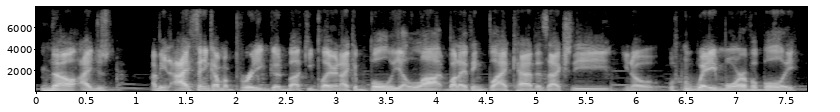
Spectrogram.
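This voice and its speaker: A man's voice: medium pitch, fairly even intonation, a little fast, fairly bright tone, faint music behind. A man in his early thirties chatting casually about gaming, loose and slangy, with frequent swearing. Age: early 30s. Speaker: guest player ranking game characters.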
